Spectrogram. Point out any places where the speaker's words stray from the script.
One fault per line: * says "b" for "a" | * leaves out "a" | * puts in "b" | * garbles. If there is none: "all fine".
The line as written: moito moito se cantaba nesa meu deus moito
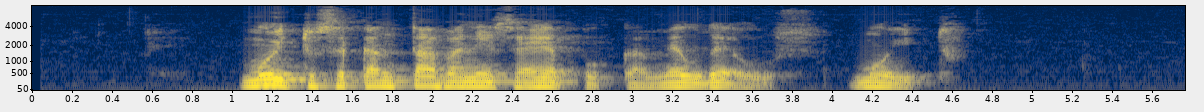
* leaves out "moito"
* puts in "época"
